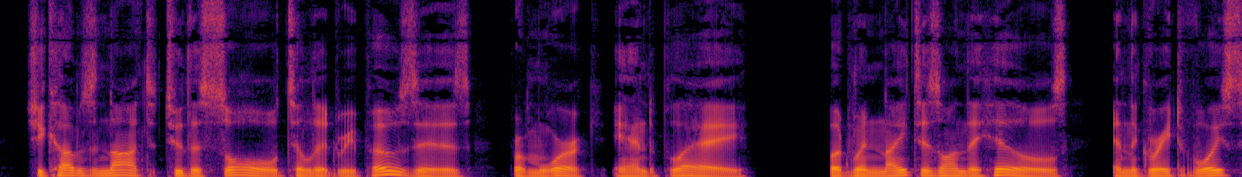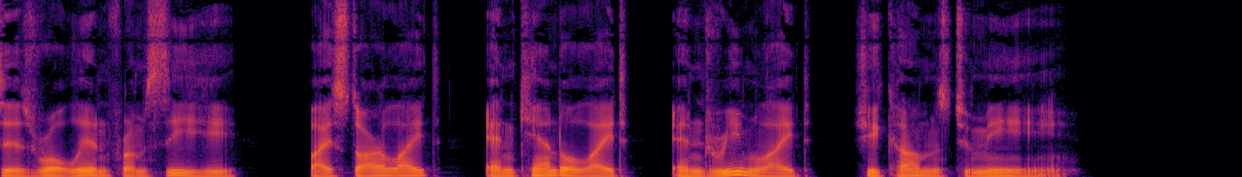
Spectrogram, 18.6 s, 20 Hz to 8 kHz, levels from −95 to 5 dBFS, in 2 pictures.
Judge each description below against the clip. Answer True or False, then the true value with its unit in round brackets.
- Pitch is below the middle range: True (90 Hz)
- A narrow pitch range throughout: False (4.4 semitones)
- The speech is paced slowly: True (125 wpm)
